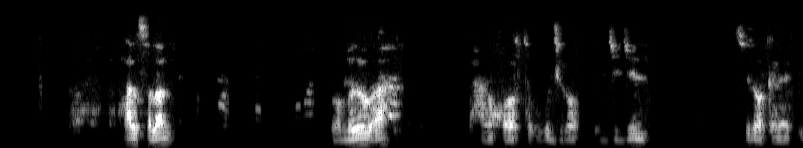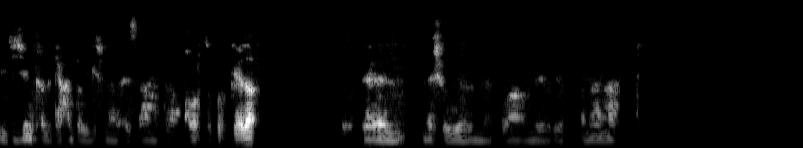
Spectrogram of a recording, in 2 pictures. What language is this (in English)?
Somali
